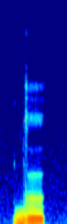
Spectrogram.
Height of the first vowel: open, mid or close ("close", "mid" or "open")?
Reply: close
